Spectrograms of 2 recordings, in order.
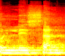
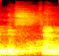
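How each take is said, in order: First: "लिसन" with no t after the s; "लिसन", the t left silent. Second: "लिस्टन" with the t sounded; "लिस्टन" with a hard t after s; wrong pronunciation. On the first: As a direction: say "लिसन" as LIS-un. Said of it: "इसको लिसन पढ़ते हैं, लिस्टन नहीं". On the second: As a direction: say "लिस्टन" as LIS-tun, voicing the t. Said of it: "लिस्टन नहीं". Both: Shown as a demonstration.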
